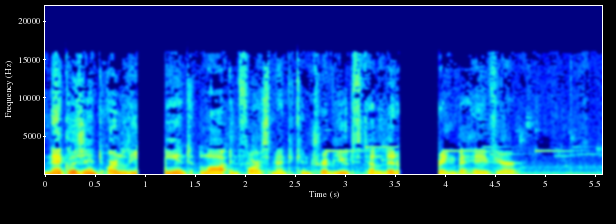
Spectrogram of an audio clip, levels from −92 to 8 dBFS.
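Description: This speech clip twice drops to dead silence and then resumes. The first gap runs from 0.91 to 1.2 s, about 0.29 s, and the audio picks up at "law enforcement contributes to". The second, from 3.53 to 3.94 s, lasts about 0.4 s and falls right after "law enforcement contributes to". The likely cause is a Bluetooth stall: radio interference delayed packets, the headphones' buffer emptied, and playback paused until the resent data arrived.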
